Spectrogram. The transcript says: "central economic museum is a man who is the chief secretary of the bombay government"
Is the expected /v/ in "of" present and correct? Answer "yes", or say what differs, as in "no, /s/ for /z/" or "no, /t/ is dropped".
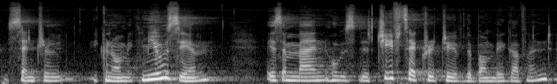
yes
